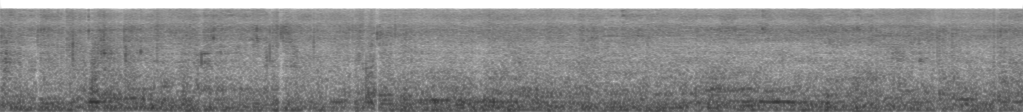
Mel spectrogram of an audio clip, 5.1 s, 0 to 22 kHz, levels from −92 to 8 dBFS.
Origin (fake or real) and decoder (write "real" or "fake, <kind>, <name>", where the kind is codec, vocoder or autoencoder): fake, codec, SNAC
